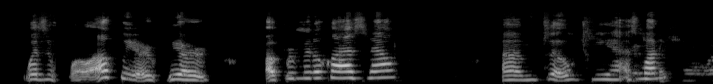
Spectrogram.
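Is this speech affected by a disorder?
Yes: cerebral palsy.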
